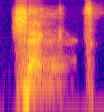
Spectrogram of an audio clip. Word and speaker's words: checked: Checked. Checked يعني كروهات مربعات كده. Checked. Checked. الإي دي بتتنطق تي.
